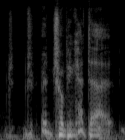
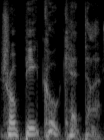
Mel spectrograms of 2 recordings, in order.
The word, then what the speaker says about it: Tropicoqueta: Uh, Tropicata. I always say it right. Tropicoeta. Perfect.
